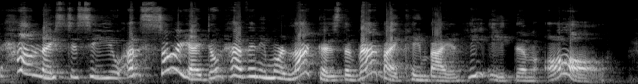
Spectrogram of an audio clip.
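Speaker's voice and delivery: put-on high, bright old grandmother voice; old woman greeting a visitor at her door; Baba Brina greeting. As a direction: welcome the guest like a kind old granny.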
